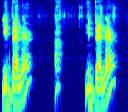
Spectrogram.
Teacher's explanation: because it's a question we have to raise the tone at the end of the sentence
